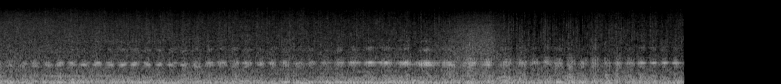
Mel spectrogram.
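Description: A hover bike engine hums steadily.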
